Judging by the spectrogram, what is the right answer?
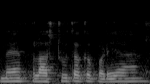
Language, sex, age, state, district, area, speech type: Punjabi, male, 30-45, Punjab, Rupnagar, rural, spontaneous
